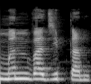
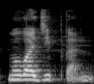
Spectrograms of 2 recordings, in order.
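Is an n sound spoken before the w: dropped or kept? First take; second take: kept; dropped. First: An n sound is heard before the w. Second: No n sound is heard before the w. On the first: The speaker calls it wrong. "bukan menwajibkan" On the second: The speaker calls it right. "tapi mewajibkan"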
